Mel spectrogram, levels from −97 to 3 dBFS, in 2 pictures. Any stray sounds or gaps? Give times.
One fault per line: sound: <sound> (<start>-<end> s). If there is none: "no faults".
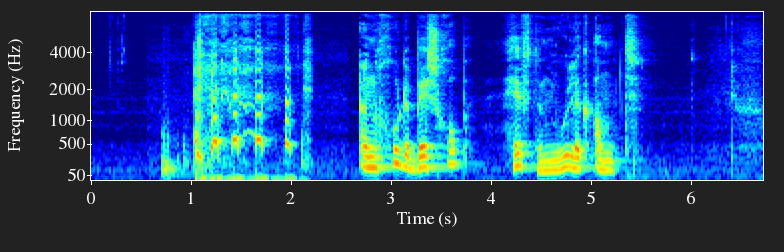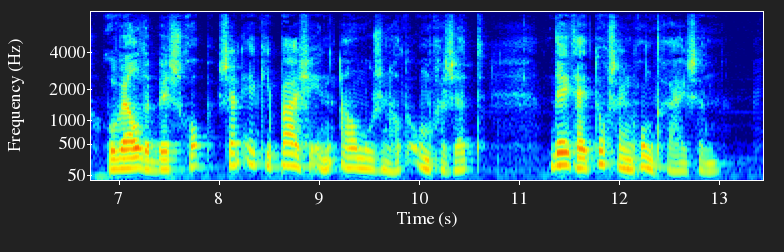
sound: laugh (0.7-2.2 s)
